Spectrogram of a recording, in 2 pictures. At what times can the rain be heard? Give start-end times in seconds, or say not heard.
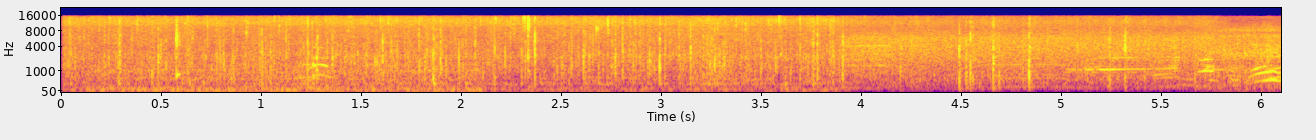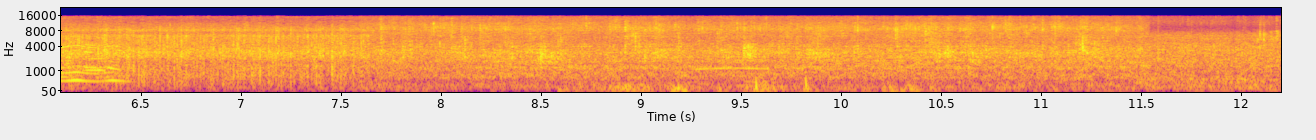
0.0-12.1.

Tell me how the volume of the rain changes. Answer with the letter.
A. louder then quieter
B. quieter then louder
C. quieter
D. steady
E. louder
D.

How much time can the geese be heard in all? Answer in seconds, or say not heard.
6 s.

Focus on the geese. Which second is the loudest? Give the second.
6 s.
